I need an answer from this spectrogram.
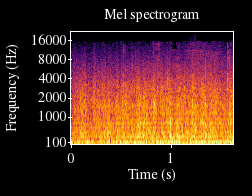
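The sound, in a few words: rain falling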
